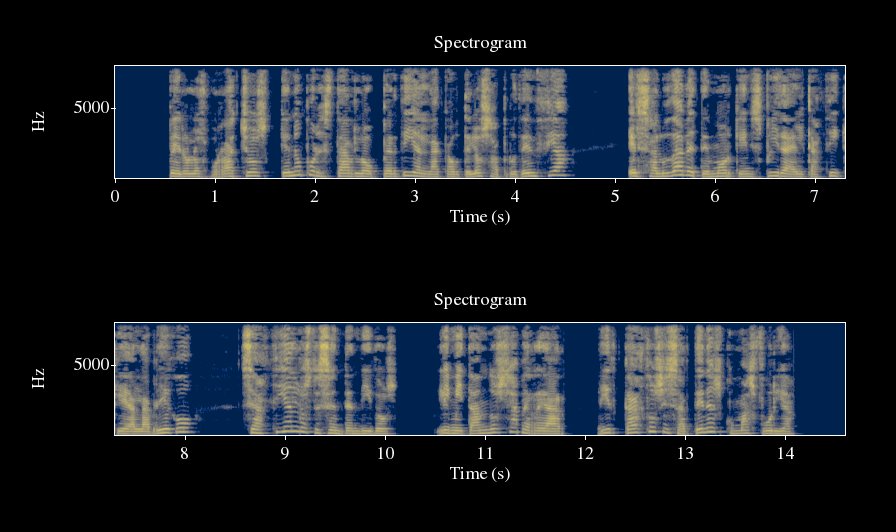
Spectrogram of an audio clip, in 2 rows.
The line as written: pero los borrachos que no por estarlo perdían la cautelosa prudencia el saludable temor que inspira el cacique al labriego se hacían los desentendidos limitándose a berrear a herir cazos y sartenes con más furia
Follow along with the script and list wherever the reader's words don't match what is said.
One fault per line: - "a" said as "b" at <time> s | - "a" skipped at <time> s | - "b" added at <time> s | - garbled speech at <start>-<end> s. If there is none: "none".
- "a" skipped at 11.8 s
